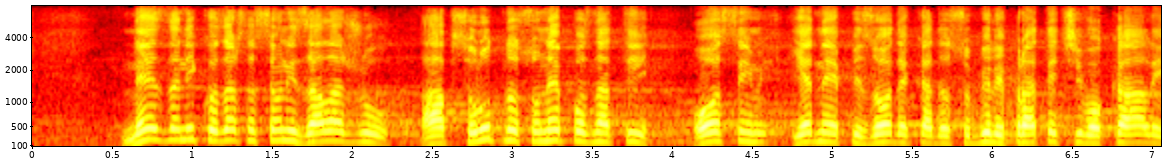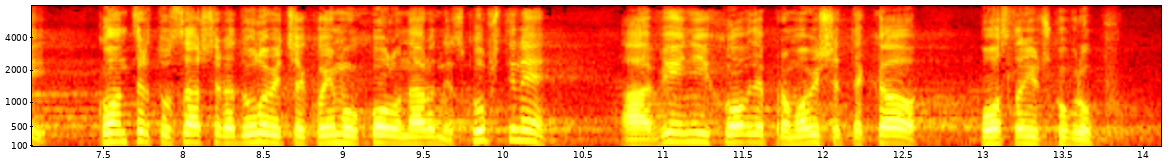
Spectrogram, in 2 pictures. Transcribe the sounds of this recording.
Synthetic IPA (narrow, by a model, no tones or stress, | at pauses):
ne̞znamnikozaʃt̪oseo̞nizalˠaːʒuaːpso̞lut̪no̞sune̞poznat̪io̞simje̞d̪ne̞ːpizo̞ːd̪e̞kad̪asubiːlipɾat̪et͡ɕiʋo̞kaːli | ko̞nt̪e̞ɾt̪usaʃeɾad̪ulˠo̞ʋit͡ɕako̞jimauxo̞lˠunaːɾod̪ne̞skupʃt̪ine̞ | aʋiːɲiːxo̞ːʋd̪e̞pɾo̞mo̞ʋiʃe̞t̪e̞kaopo̞slˠanit͡ʃkuɡɾṵːpu̥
